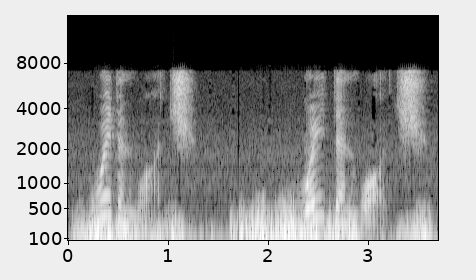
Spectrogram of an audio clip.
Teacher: We stress on these words and we don't stress on and. We say that quickly. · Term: sentence stress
